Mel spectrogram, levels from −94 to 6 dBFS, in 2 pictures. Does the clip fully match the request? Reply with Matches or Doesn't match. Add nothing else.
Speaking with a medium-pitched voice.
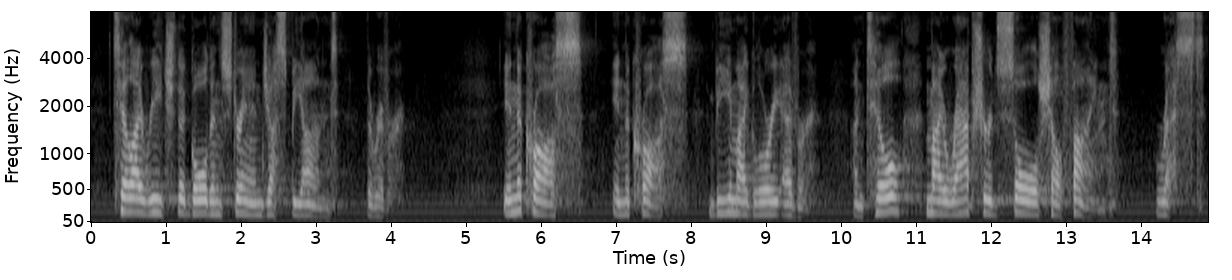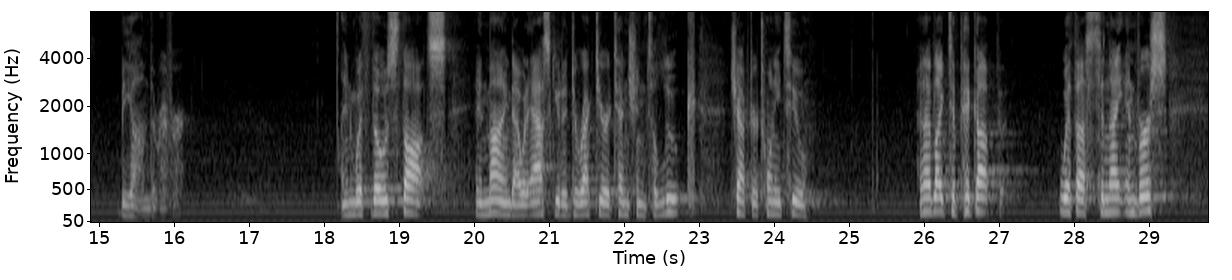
Matches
